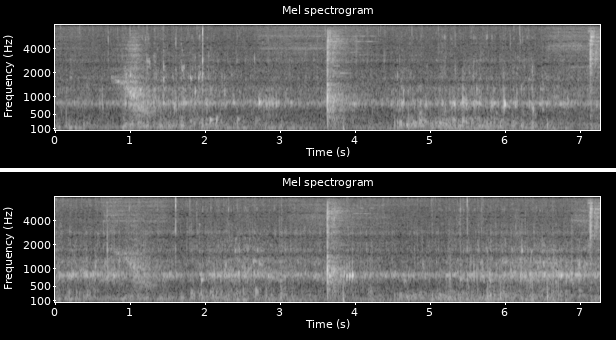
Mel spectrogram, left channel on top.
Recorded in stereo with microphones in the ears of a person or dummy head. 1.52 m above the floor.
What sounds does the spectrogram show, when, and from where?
0.7 s a whoosh: 50° left (ahead or behind), 2.0 m
3.6 s breaking glass: centre (ahead or behind), 1.0 m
